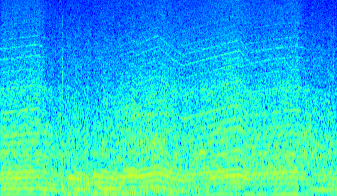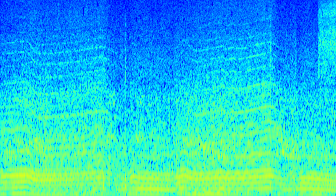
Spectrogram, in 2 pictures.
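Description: Tyres screech on the road through the bends.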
